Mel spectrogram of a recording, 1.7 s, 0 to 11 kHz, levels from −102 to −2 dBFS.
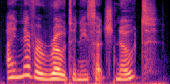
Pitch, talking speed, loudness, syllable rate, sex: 230 Hz, 210 wpm, -19 LUFS, 6.0 syllables/s, female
